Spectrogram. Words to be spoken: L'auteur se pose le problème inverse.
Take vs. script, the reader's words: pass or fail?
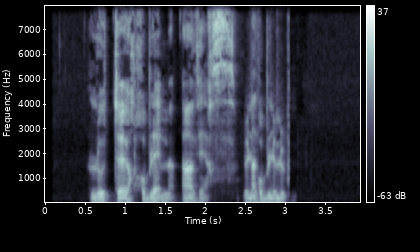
fail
